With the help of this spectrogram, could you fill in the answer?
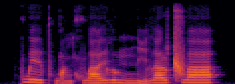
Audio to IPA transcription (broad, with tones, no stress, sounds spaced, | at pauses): k w e˥˩ ɪ̯ pʰ w ɑ˩ ŋ x w a˧˥ ɪ̯ l ʊ˥˩ ŋ n̪ ḭ˨˩ l ä˥ ʈ͡ʂ w ä˥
